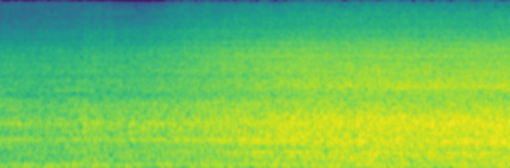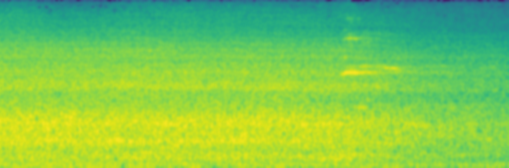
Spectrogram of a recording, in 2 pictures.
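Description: A train passing close by on the tracks: its running noise swells up over several seconds, holds, then fades away, with a brief high wheel squeal near the end.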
